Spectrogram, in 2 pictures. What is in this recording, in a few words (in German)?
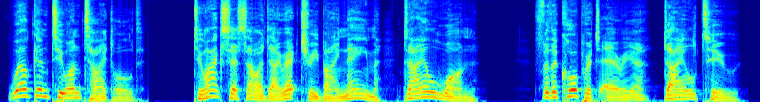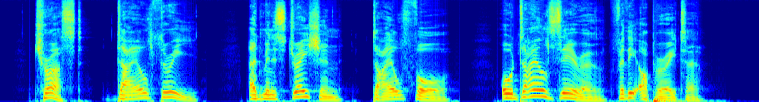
Telefon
